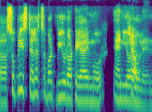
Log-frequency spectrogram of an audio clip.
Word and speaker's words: VUE.ai: It's view.ai. It's easy to spell. Pronunciation is view. Yeah, view.ai.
